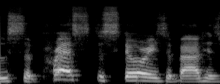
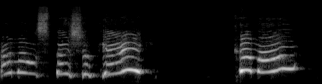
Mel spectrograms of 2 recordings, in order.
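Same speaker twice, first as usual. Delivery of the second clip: very high-pitched, eager rooting voice. Retelling own past words: own voice going really high. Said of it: "My voice got really high".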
